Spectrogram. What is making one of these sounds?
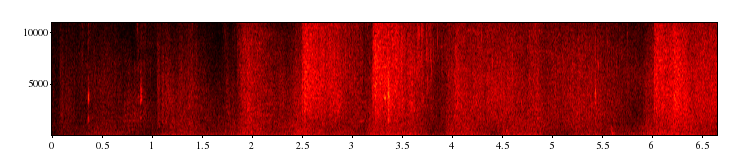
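Heavy blows clash and thud in a fierce fight.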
